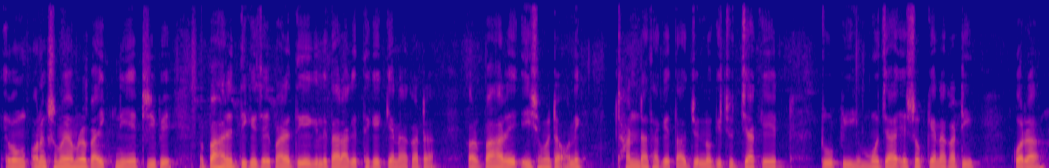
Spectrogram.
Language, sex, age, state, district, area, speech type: Bengali, male, 30-45, West Bengal, Jalpaiguri, rural, spontaneous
